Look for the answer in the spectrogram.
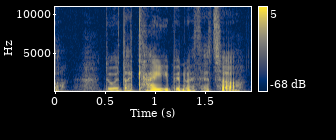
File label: "caib", Welsh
